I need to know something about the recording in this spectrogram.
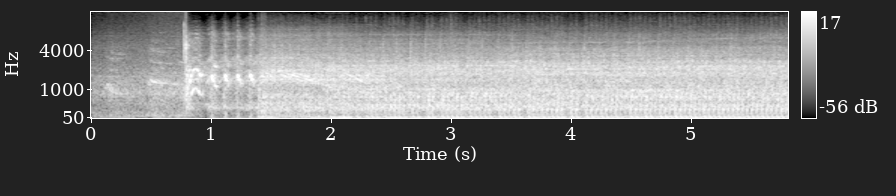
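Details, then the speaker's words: Triple-cylinder adventure motorcycle, sat unused for a while, started cold: brief starter churn of a few pulses, fires within a second, then holds a quiet, even, raspy triple idle. Revved before warming up. Normal cold start. "Isn't that quiet? I love that triple sound. It's really raspy, really nice."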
